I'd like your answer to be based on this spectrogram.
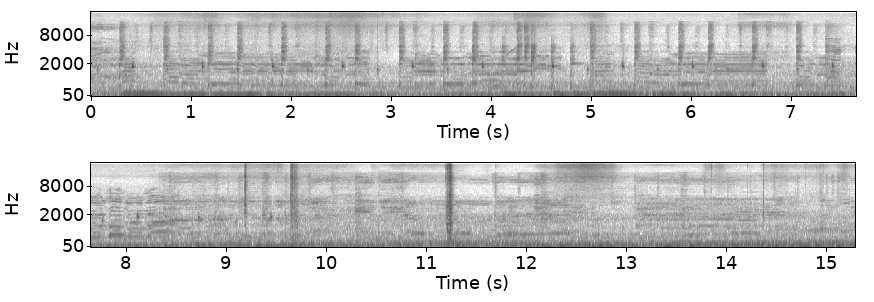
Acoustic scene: car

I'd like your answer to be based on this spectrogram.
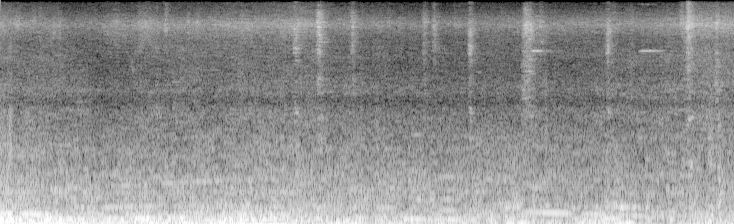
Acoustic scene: bus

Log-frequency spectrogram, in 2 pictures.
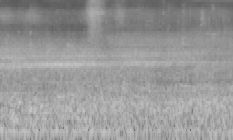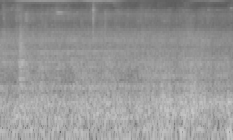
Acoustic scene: subway train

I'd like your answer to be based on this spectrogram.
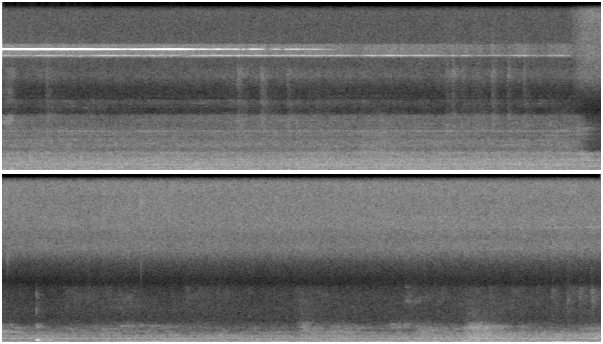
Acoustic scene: elevator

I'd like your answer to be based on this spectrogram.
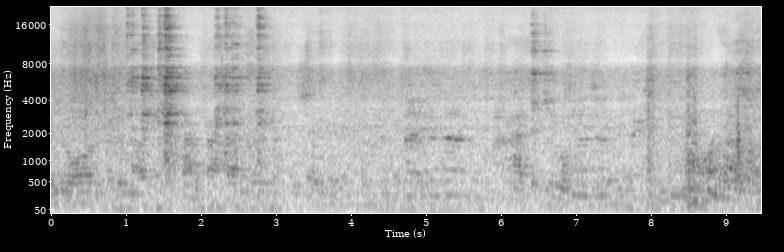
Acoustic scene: crowded indoor space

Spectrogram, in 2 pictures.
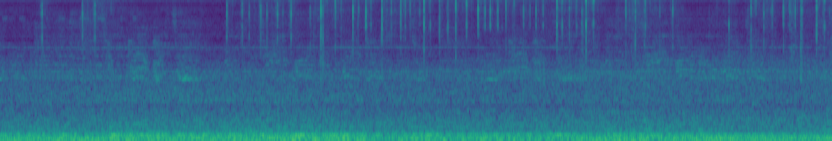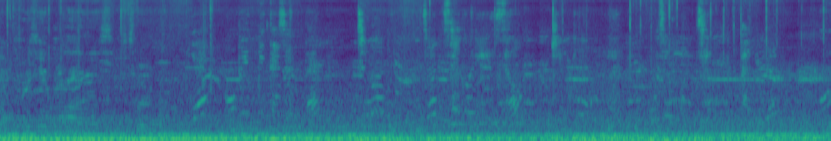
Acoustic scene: car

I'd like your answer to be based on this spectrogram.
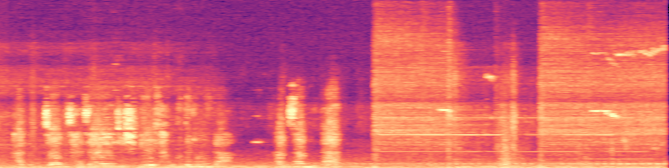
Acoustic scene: bus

